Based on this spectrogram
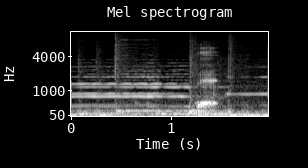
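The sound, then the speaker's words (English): A single short, croaky burp from a homunculus, gurgling and mid-pitched, rises briefly over a steady low hum and quickly fades, with no talking. “Does the homunculus also burp?”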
